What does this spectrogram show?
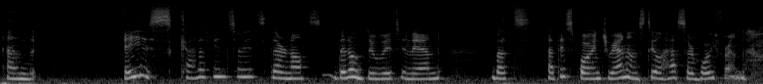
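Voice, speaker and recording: A woman with a non-native accent speaks at a high pitch in a dark, mellow tone. Her moderate pace and ordinary pitch variation are broken by long, frequent pauses. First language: not English. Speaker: book reviewer. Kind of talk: casual monologue. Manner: halting.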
